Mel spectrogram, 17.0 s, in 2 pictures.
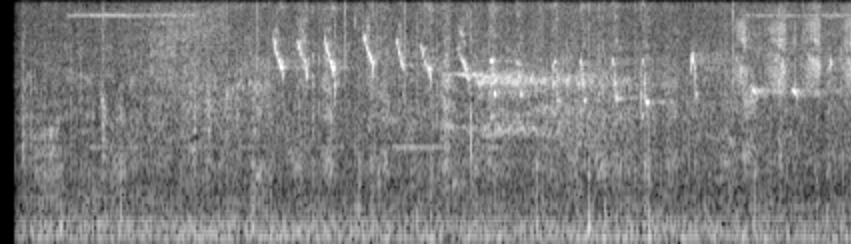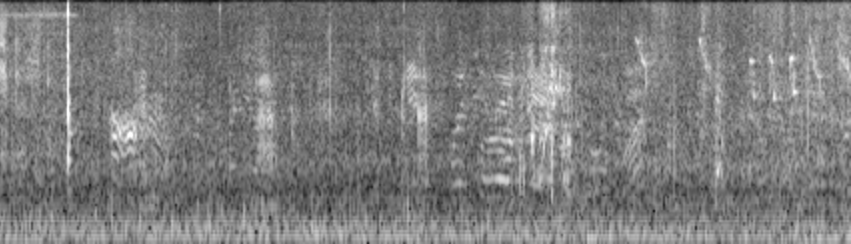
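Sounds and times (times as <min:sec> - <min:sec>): bird chirping: 0:00.7 - 0:09.8, 0:14.8 - 0:17.0.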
